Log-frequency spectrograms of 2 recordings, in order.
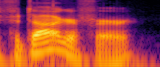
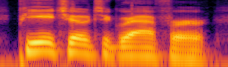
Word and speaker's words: photographer: But if I change the word photographer, the stress moves. Photographer. If you say ph to grapher, a native speaker might genuinely not understand you for a second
